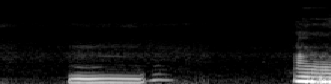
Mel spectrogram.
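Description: A voice humming a held 'mmm' on one steady pitch, ending in a short lower dip. Another hum starts right at the end.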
